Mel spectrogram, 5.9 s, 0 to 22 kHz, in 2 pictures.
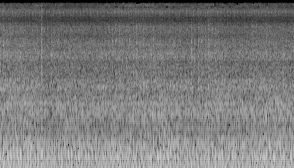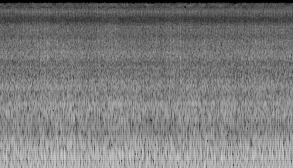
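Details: Husqvarna ST 124 24-inch snowblower, 212cc engine: uneven surging and occasional sharp exhaust pops from lean mixture, factory set very lean; clogged carburetor jet, easy fix.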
